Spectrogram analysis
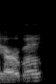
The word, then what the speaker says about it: Herbo: another hand all right their last name rhymes with turbo Turtle turbo Turbo sh is it g herbo yep it's G herbo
